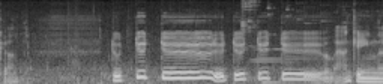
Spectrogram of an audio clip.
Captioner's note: I hum a song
